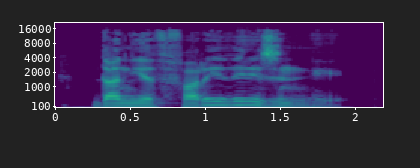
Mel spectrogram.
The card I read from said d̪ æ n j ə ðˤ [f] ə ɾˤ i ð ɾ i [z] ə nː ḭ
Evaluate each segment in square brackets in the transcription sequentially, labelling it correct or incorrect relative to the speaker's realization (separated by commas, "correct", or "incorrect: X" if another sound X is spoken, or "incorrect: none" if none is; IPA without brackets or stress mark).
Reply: correct, correct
